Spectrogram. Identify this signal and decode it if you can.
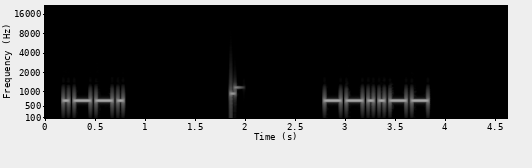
Morse code, heard as a keyed tone, about 22 wpm, 700 Hz. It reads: P ,
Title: Single Character (Letter:Number:Punctuation:Prosign) 22wpm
